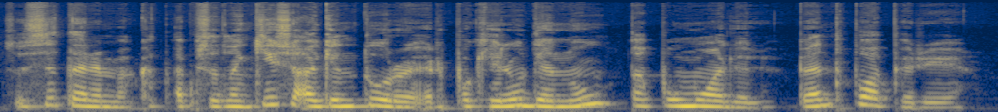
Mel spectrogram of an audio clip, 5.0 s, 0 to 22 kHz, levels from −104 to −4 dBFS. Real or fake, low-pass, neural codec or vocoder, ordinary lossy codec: real; 19.8 kHz; none; Opus, 64 kbps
